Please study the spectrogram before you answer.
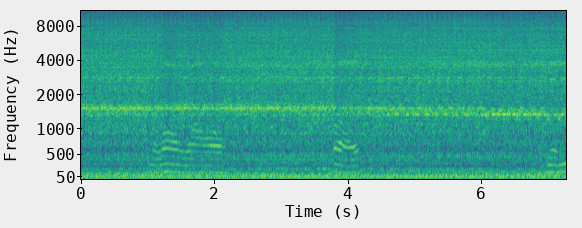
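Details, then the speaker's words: Low-mileage abandoned 1993 Corvette 40th Anniversary six-speed: deep idle with an uneven loping beat and faint whistle, no exhaust smoke, bad fuel smell, no check engine light; rough idle. "we got no smoke coming out of the exhaust but he's definitely not running that good actually"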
